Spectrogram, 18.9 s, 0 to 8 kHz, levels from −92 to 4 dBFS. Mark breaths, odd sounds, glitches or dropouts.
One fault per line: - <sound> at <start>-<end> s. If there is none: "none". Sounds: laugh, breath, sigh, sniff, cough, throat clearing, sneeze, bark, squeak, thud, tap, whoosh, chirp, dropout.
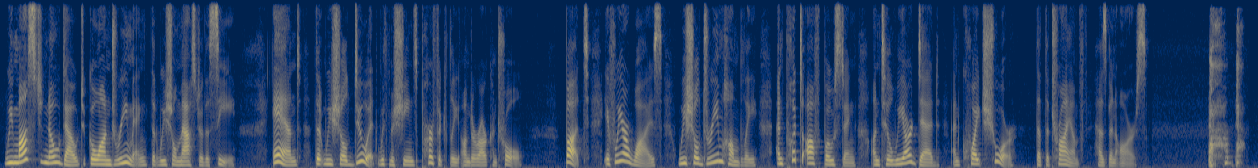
- cough at 18.1-18.7 s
